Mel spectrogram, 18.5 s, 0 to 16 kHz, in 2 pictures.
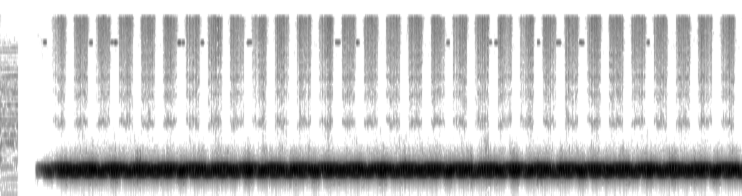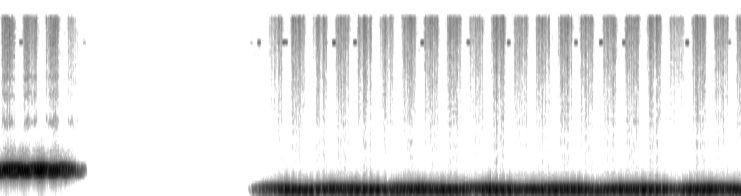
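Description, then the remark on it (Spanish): A sonified star pulsation, with the pulsation frequency of three stars multiplied by 3 million to make it audible: a steady, loud mid-pitched tone holds for about ten seconds, then after a short silence a lower, slightly wavering drone takes over until the end. “Sí, sí, esta primera imagen es nada más la pulsación de la estrella y cómo se traduce esa pulsación a sonido visible directamente.”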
